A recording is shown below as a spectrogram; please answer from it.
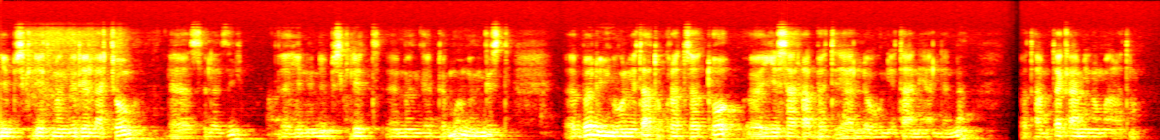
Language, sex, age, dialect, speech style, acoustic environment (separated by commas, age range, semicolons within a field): Amharic, male, 35-44, Ethiopia - Gojjam, happy, nature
